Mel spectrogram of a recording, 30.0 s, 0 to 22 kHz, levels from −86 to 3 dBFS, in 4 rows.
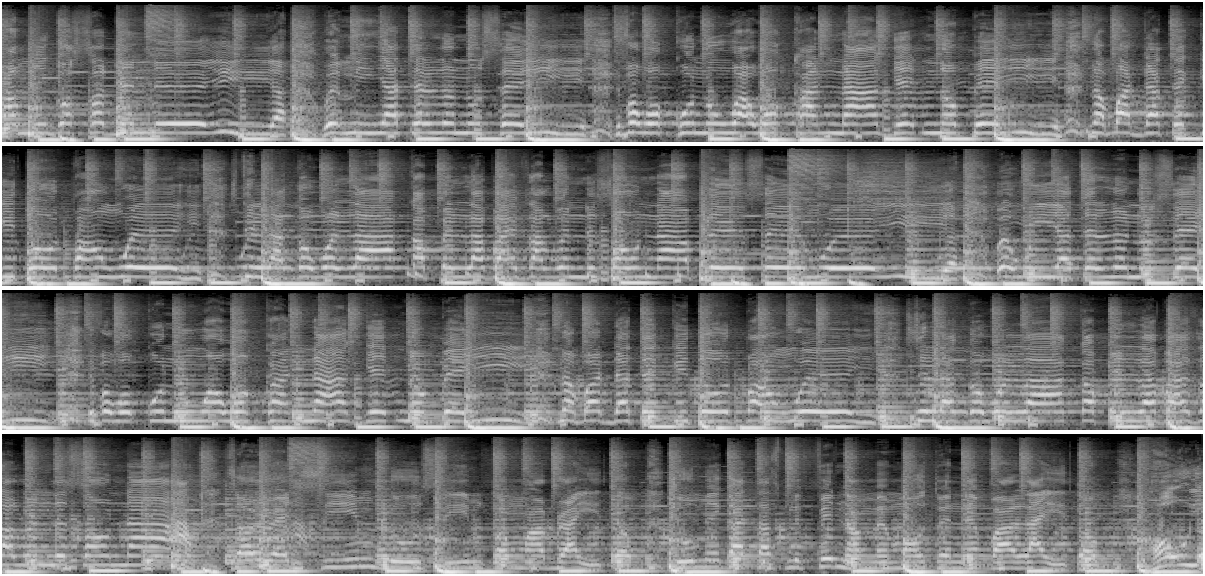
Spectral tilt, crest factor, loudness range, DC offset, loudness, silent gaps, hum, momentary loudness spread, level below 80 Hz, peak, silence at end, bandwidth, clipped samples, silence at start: -5 dB/octave; 10 dB; 1 LU; under 0.1%; -12 LUFS; none; none; 4 LU; -16 dBFS; 0 dBFS; 0 s; 20 kHz; under 0.1%; 0 s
